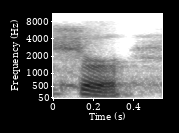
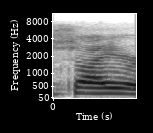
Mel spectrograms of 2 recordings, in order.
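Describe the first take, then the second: First: It is slurred, sounding like 'sure'. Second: It is said fully, rhyming with 'fire'. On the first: "it becomes sure" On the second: "shire is actually actually slurred"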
